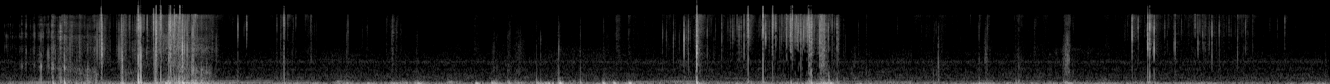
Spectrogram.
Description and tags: Bone slowly being broken
I made this by mixing a few sounds of me breaking a rice cake into bits.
